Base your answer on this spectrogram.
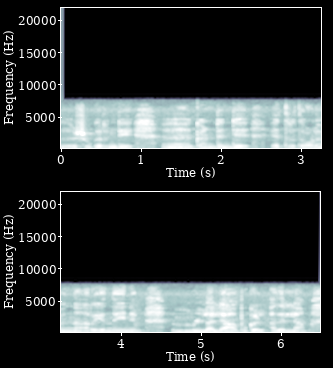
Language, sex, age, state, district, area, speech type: Malayalam, female, 60+, Kerala, Palakkad, rural, spontaneous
